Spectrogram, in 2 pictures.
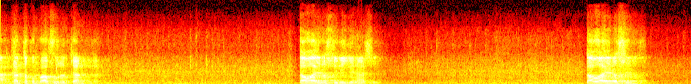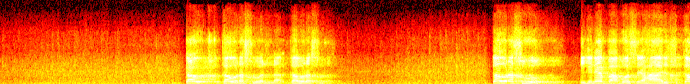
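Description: A man chants loudly through a microphone and loudspeaker, in bursts with pauses between.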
